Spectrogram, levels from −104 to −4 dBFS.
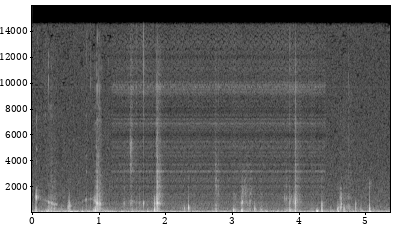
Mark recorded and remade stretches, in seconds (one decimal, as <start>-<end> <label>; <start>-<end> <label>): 0.0-1.2 recorded; 1.2-4.4 remade; 4.4-5.4 recorded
